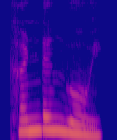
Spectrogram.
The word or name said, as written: ಖಂಡಂಗೊಯ್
